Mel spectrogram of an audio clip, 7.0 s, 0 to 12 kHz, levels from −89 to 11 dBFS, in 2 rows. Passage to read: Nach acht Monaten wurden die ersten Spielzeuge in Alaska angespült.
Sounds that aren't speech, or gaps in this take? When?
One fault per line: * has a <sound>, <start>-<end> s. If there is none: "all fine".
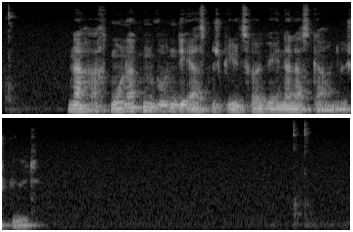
all fine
